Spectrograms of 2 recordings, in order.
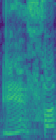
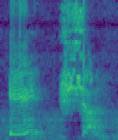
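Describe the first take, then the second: First: The ending is said with an 's' sound. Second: The ending is said with an 'sh' sound. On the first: The speaker calls it wrong. "ए सन नहीं" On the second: The speaker calls it right. "यहाँ पर श है स नहीं"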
